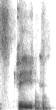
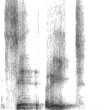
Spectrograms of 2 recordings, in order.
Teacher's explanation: So in this case, when it comes to our students, they always try to insert a vowel. They insert a vowel between these sequences of consonants. So to give an example, for example, the word street, they do not pronounce it street, they pronounce it sit-reet.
